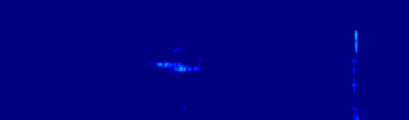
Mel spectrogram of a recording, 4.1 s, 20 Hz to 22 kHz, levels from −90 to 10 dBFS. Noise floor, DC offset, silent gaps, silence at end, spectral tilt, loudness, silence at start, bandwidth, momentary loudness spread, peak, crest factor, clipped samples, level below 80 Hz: under -90 dBFS; under 0.1%; 2.17-2.22 s, 2.38-2.54 s, 2.61-2.90 s, 3.09-3.41 s; 0.5 s; 2.5 dB/octave; -56 LUFS; 1.55 s; 7.2 kHz; 12 LU; -26 dBFS; 40 dB; under 0.1%; under -90 dBFS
